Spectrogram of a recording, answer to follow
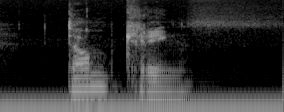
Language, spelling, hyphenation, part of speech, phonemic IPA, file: Dutch, dampkring, damp‧kring, noun, /ˈdɑmp.krɪŋ/, Nl-dampkring.ogg
- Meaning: atmosphere of a planet or satellite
